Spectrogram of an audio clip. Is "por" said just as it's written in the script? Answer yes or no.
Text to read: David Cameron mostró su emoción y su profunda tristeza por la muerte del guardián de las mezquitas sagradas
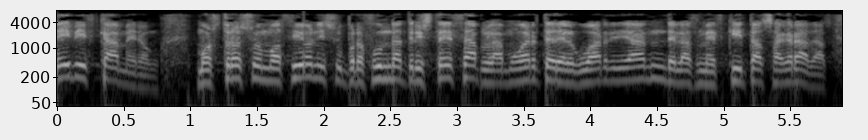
no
